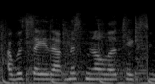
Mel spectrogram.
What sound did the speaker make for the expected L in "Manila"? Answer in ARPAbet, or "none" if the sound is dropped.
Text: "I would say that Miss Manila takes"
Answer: L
